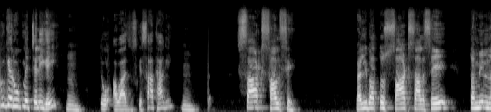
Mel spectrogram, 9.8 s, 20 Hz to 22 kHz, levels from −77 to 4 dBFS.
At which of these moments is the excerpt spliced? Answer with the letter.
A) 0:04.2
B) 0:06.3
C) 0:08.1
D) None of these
A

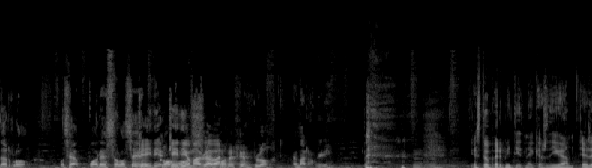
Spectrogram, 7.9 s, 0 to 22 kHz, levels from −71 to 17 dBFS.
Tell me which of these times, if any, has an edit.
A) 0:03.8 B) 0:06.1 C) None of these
A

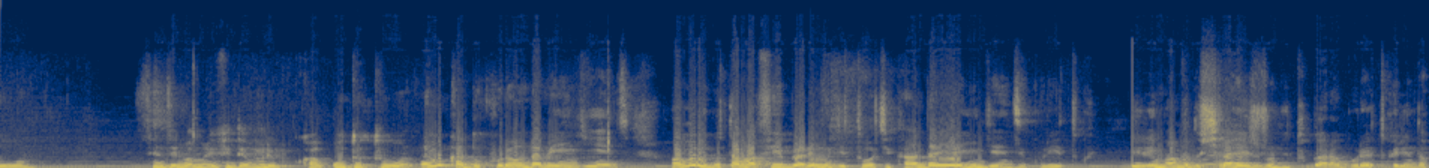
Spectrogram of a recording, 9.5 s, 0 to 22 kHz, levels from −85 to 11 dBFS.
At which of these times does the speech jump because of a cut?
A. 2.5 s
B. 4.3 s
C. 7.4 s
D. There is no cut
C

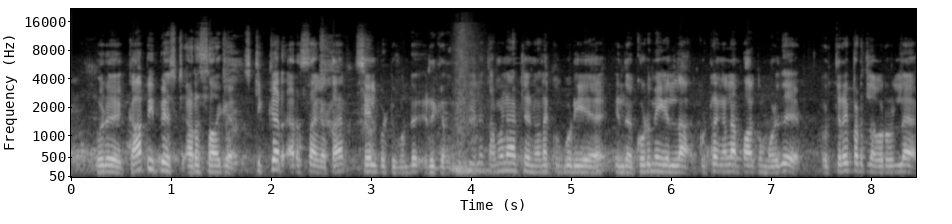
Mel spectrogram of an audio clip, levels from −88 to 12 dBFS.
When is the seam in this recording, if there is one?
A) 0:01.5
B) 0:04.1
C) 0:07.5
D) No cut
B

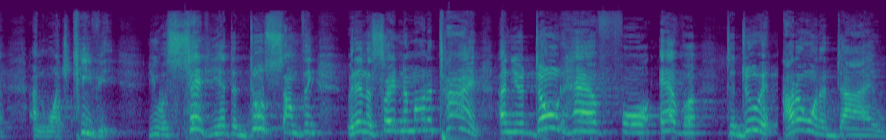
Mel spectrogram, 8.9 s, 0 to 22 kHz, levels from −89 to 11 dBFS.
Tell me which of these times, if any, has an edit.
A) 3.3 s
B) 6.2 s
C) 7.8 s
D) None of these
C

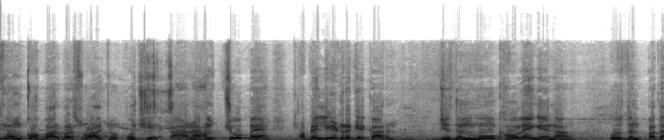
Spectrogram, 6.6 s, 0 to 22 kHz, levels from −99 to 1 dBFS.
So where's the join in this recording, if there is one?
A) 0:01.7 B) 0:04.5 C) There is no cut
A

